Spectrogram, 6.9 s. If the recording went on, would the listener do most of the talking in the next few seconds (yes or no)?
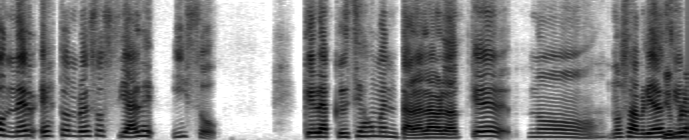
yes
